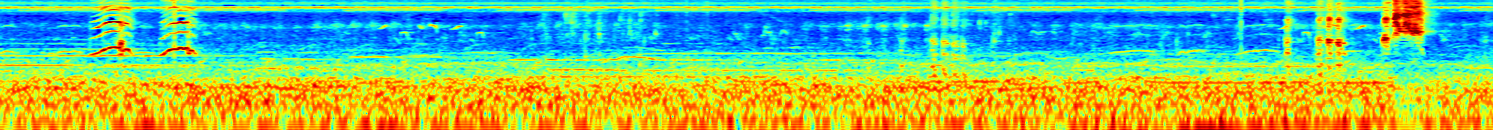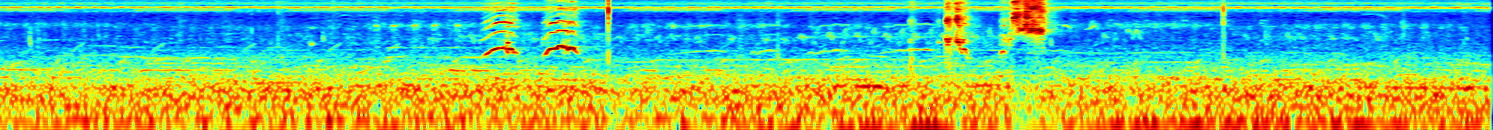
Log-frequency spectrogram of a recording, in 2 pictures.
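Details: A wild newborn baby monkey, left behind, gives high, thin, tonal cries in short bursts as it keeps calling for its mother.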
